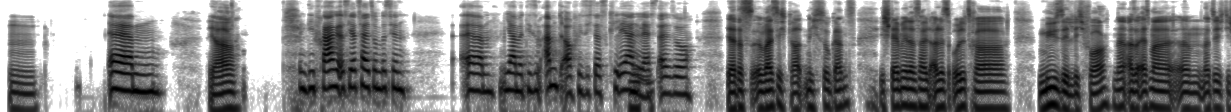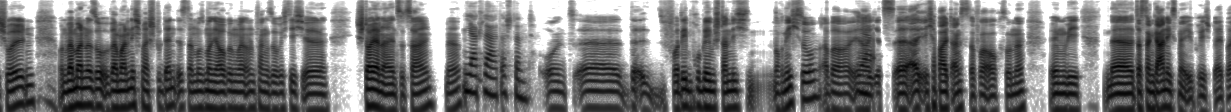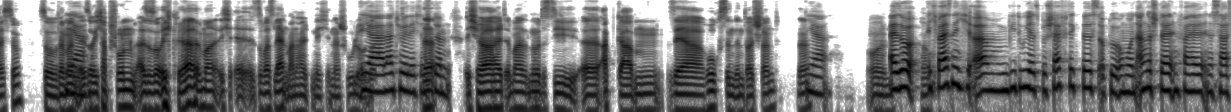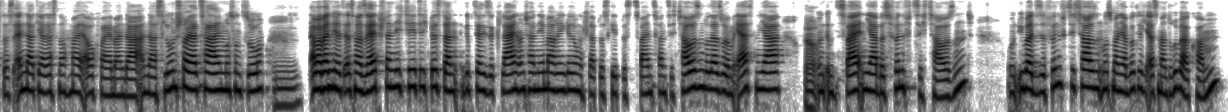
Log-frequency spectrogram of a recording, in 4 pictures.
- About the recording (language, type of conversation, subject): German, advice, Wie kann ich meine Schulden unter Kontrolle bringen und wieder finanziell sicher werden?
- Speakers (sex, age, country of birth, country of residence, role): female, 30-34, Germany, Germany, advisor; male, 25-29, Germany, Germany, user
- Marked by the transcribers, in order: lip smack; other noise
